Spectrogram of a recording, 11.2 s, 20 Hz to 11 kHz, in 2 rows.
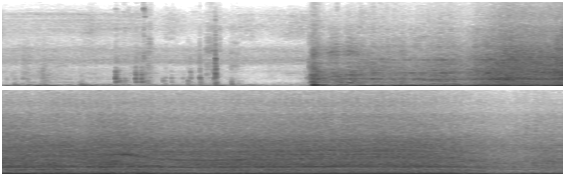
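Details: Barn-find 1983 Mitsubishi Sigma GJ, undriven 12 years and still on 12-year-old fuel: quiet at first, then catches and settles into a steady, even run with no knocks or misses; normal running.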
